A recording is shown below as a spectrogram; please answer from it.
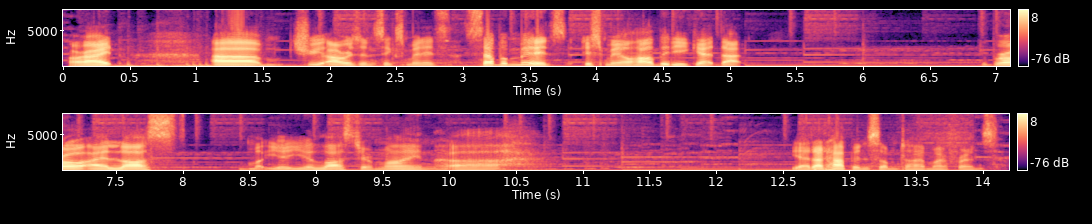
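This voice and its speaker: A man's voice: medium pitch, takes it slowly, long pauses, a bit bright, soft background music. A man from Jamaica hosting a live trading stream, chatting casually and joking with viewers in the chat. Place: home setup, UK.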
